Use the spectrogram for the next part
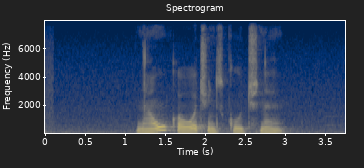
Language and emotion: Russian, sad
